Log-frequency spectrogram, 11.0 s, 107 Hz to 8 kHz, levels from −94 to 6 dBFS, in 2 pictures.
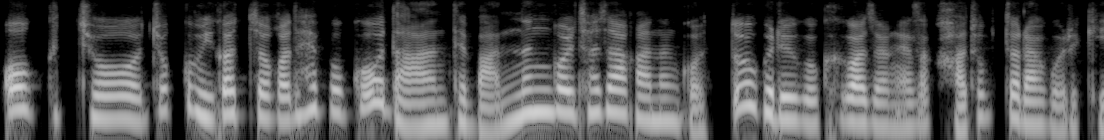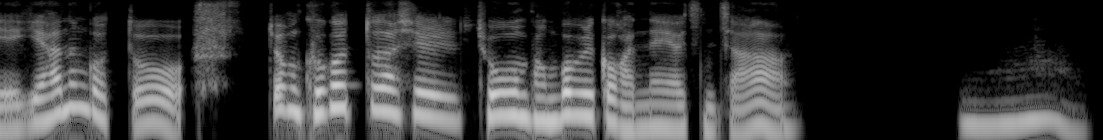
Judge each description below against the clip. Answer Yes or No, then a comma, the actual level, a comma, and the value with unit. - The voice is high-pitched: Yes, high, 205 Hz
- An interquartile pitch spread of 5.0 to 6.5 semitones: Yes, wide, 5.6 semitones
